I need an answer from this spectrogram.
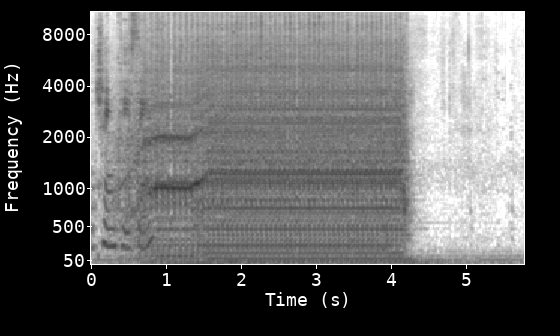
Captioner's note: sewing machine rattling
